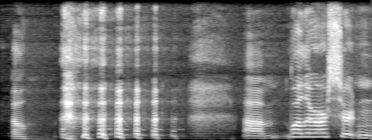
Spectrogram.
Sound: laughter

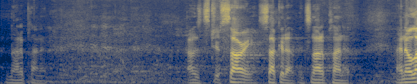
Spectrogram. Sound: laughs

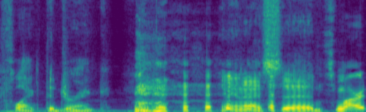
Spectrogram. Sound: laughs

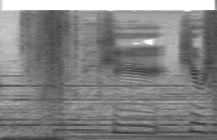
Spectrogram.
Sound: picture clicks

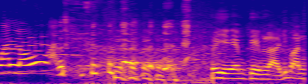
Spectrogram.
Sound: laugh

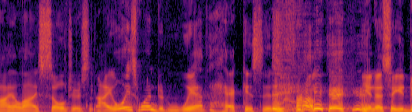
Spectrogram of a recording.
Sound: chuckles

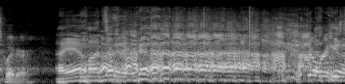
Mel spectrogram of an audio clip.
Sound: group laughing

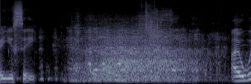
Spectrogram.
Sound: audience laughs

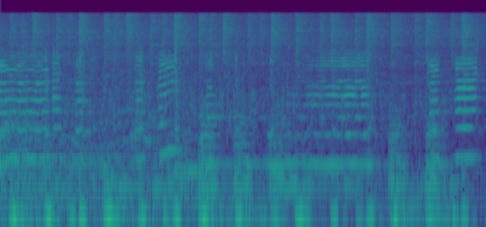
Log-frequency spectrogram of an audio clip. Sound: audience applauds; upbeat jazz music

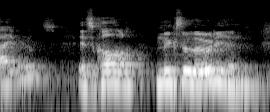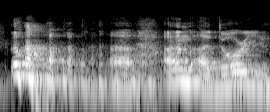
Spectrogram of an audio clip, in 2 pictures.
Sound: pretentious laughter

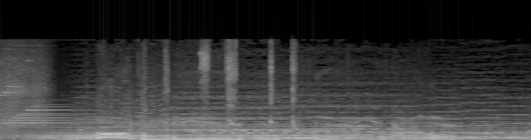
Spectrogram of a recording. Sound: smooching; gasps

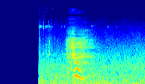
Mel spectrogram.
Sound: sigh

